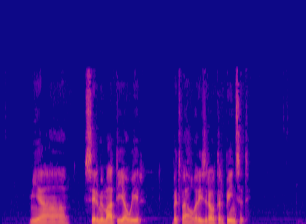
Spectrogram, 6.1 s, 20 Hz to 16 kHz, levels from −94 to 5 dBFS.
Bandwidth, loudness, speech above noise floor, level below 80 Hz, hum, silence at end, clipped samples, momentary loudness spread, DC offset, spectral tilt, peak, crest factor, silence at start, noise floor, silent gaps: 11.5 kHz; -30 LUFS; 51 dB; -62 dBFS; none; 1.2 s; under 0.1%; 13 LU; under 0.1%; -5.5 dB/octave; -10 dBFS; 22 dB; 0.6 s; -81 dBFS; none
